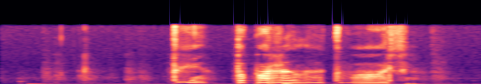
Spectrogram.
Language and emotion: Russian, angry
